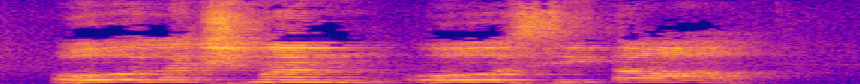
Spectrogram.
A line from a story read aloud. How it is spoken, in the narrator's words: Exactly imitating Ram's voice, he shouted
